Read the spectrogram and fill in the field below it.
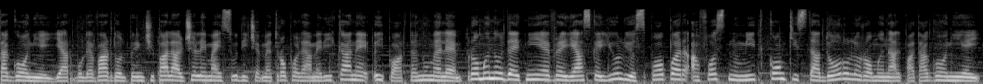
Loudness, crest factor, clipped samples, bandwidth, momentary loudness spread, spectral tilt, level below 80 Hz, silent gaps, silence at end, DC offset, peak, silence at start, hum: -18 LUFS; 14 dB; under 0.1%; 14 kHz; 6 LU; -6 dB/octave; -40 dBFS; none; 0 s; under 0.1%; -2 dBFS; 0 s; none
